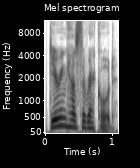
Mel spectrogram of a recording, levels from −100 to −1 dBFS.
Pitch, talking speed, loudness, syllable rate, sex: 200 Hz, 215 wpm, -17 LUFS, 5.9 syllables/s, female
